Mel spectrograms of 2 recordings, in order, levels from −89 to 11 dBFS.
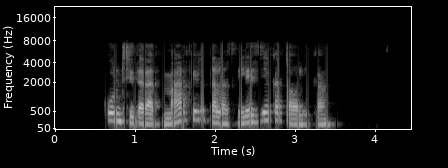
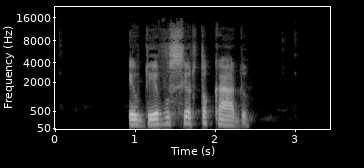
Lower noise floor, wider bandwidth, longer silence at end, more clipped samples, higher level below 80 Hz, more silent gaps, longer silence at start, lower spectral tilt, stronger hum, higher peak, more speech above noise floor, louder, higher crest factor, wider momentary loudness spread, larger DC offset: about the same, -85 dBFS vs -86 dBFS; second, 7.8 kHz vs 15.5 kHz; about the same, 1 s vs 1.05 s; neither; first, -60 dBFS vs -66 dBFS; neither; second, 0.65 s vs 0.9 s; first, -6.5 dB/octave vs -3.5 dB/octave; neither; second, -12 dBFS vs -4 dBFS; second, 58 dB vs 63 dB; second, -28 LUFS vs -23 LUFS; about the same, 18 dB vs 22 dB; about the same, 9 LU vs 8 LU; neither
